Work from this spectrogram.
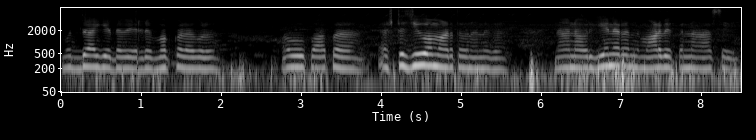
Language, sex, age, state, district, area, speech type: Kannada, female, 30-45, Karnataka, Gadag, urban, spontaneous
